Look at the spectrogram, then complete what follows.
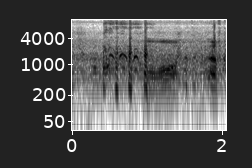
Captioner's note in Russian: смеётся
